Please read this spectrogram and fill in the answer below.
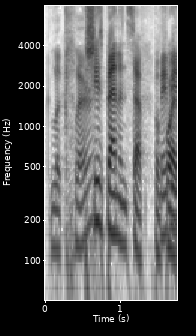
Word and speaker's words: Leclerc: It stars Katie L. Clerk and Ryan Cooper. Yeah, I think you I I'm pretty sure you pronounce L clerk. Llair.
